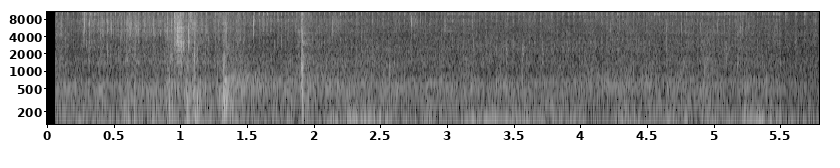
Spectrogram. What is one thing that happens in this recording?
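Bicycle tyres roll and rattle over paving stones, coming closer.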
